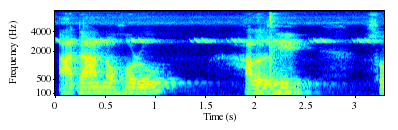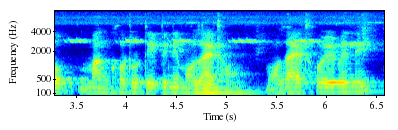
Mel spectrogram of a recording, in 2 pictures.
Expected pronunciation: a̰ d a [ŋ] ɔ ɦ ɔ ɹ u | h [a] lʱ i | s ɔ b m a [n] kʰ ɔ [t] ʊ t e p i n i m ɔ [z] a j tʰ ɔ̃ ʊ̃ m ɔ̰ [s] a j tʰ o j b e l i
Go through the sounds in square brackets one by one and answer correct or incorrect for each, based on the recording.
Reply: incorrect, correct, incorrect, correct, correct, incorrect

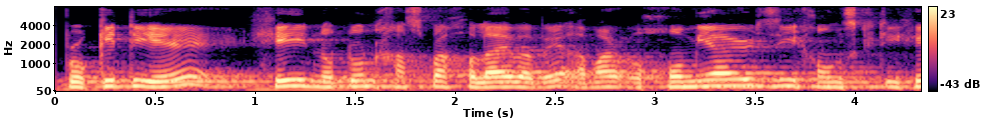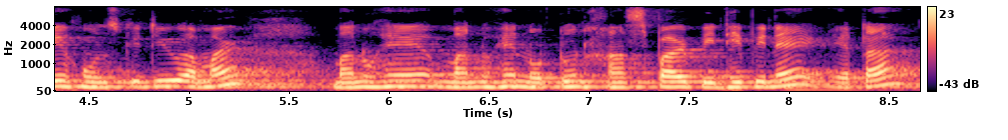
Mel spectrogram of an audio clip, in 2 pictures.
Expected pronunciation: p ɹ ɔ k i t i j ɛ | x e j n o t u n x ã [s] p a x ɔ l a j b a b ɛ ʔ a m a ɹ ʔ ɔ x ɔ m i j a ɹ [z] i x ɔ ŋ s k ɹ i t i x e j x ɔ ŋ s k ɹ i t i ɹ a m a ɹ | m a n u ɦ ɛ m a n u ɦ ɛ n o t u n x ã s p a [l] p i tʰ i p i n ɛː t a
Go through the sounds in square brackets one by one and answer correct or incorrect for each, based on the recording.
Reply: correct, correct, incorrect

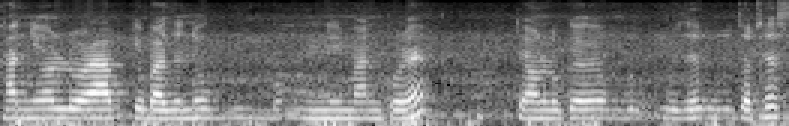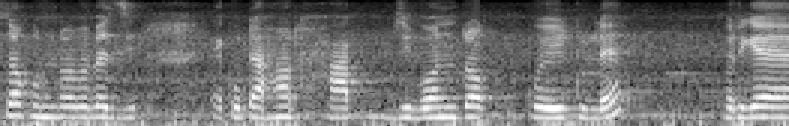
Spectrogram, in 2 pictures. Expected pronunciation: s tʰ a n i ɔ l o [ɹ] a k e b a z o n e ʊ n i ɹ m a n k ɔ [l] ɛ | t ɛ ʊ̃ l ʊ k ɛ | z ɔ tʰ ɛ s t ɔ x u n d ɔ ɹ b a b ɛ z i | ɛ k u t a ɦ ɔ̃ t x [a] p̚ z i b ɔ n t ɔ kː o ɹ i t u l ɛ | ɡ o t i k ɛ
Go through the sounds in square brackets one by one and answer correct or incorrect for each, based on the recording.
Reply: correct, incorrect, correct

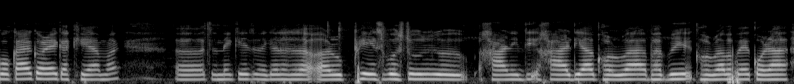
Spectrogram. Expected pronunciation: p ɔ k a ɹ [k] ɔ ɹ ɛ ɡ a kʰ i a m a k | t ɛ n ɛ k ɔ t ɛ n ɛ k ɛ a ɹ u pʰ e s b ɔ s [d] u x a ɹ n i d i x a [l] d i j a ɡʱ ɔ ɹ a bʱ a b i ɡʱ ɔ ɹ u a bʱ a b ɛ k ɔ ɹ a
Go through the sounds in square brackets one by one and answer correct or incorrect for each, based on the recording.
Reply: correct, incorrect, incorrect

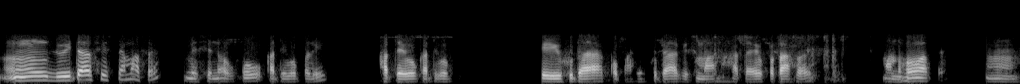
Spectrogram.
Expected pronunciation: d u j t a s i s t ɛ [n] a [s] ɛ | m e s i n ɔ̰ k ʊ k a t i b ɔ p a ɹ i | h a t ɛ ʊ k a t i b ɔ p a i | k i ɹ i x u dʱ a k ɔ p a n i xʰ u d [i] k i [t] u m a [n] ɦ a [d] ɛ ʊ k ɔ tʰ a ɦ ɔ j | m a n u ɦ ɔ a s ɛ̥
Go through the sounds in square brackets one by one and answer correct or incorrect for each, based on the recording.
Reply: incorrect, correct, incorrect, incorrect, correct, incorrect

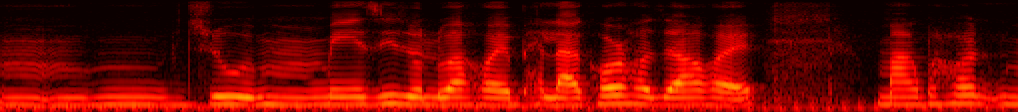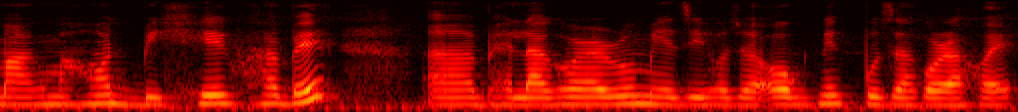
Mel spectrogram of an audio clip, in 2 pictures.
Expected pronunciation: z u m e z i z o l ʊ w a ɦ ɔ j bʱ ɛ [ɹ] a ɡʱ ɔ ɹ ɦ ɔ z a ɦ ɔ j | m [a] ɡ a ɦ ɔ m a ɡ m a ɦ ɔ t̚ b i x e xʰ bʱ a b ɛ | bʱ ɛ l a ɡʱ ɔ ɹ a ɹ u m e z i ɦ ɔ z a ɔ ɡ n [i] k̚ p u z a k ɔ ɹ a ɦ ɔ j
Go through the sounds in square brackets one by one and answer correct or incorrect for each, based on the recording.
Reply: incorrect, correct, correct

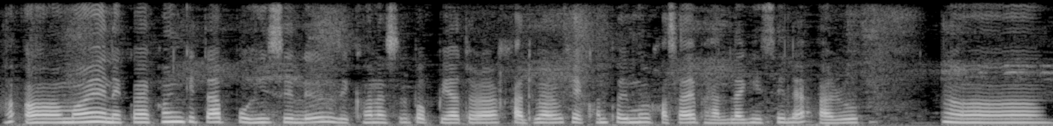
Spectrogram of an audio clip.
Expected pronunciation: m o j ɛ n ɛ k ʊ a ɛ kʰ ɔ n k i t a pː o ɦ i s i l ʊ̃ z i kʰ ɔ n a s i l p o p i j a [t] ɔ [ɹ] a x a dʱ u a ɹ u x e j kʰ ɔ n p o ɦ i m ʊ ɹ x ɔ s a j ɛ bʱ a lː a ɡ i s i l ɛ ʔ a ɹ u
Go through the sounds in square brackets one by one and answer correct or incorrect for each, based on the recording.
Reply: correct, correct

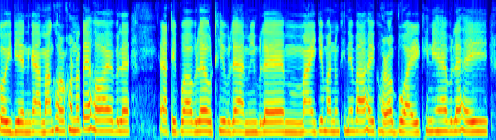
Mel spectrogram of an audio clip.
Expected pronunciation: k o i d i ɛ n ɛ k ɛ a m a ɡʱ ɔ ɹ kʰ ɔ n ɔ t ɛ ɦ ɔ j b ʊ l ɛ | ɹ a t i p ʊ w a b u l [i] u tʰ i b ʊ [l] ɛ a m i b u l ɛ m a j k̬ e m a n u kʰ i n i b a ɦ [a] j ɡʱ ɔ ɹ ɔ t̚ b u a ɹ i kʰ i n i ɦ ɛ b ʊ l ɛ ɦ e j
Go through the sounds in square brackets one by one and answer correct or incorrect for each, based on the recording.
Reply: incorrect, correct, incorrect

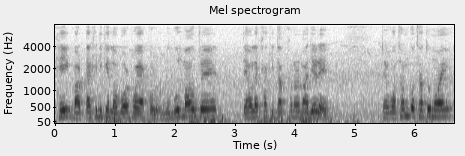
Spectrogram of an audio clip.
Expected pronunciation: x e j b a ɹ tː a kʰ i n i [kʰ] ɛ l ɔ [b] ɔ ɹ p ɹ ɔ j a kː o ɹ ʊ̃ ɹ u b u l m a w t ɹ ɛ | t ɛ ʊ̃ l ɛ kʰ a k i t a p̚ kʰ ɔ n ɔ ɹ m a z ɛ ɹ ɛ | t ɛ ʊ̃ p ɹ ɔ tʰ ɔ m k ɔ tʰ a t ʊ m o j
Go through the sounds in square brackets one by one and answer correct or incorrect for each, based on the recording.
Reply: incorrect, correct

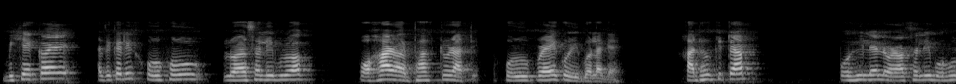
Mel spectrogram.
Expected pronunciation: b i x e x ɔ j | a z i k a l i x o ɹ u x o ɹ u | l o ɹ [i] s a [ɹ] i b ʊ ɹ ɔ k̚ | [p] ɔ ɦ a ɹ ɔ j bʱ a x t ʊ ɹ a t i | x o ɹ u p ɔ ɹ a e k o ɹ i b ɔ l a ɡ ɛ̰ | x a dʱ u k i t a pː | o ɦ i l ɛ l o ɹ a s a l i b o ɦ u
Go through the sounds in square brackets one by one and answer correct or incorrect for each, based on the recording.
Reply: incorrect, incorrect, correct

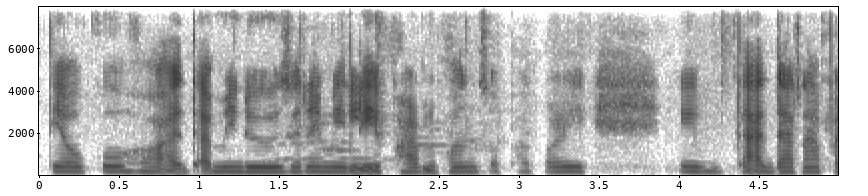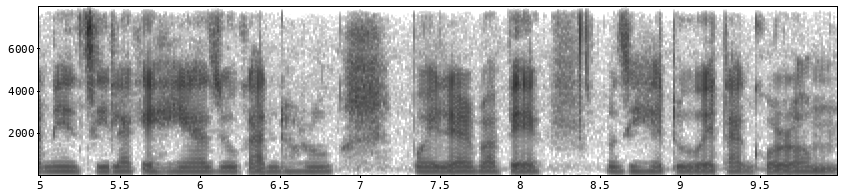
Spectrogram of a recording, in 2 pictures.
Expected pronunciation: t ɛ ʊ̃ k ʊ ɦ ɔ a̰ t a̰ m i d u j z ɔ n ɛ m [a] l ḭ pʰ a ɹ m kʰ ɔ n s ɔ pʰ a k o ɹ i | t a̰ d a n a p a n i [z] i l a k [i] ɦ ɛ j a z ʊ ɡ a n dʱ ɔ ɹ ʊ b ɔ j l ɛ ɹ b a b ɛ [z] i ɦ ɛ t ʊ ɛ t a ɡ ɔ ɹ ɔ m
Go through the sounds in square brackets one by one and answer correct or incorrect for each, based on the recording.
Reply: incorrect, correct, incorrect, correct

